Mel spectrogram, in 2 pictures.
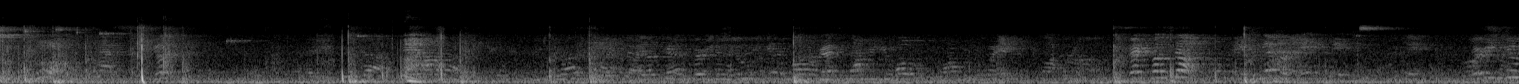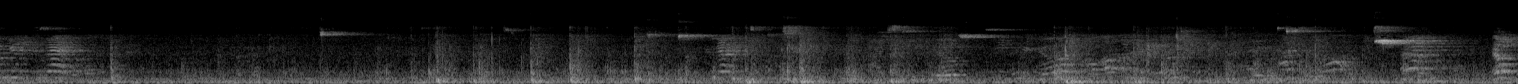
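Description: Basketball bouncing on a hardwood gym floor during play, with a sharp bang about a second and a half in, scattered short high sneaker squeaks, and voices around the court.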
